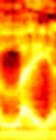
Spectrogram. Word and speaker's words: Les: L-E-S is the Lay, and B-I-C-H-E-S is the Biche.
